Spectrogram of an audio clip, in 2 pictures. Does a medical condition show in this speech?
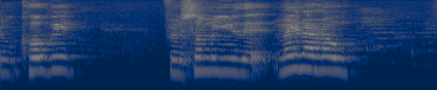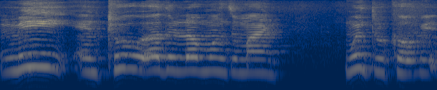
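Yes: cerebral palsy; declined offered surgery.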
